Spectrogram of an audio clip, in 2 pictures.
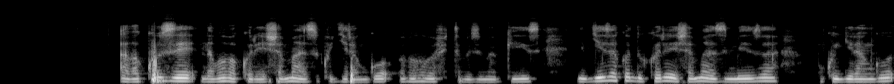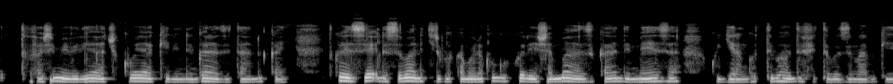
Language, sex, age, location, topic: Kinyarwanda, male, 25-35, Huye, health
